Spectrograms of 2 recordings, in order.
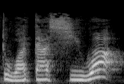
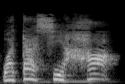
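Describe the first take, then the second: First: The final particle is pronounced with a w sound. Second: The final particle is pronounced with an h sound. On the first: The speaker calls it right. "must be pronounced watashi wa" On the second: The speaker calls it wrong. "not watashi ha"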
